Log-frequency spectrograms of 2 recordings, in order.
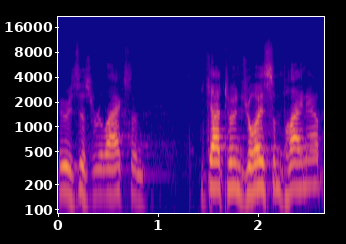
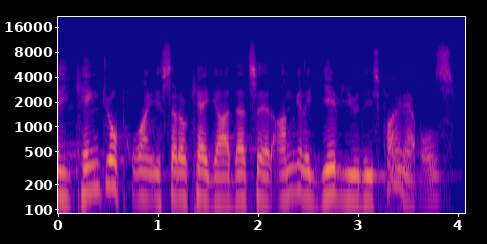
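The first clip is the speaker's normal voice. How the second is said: soft, sincere prayer to God, much softer; quiet surrender prayer; 7 semitones lower, 9 dB quieter, faster than usual. Retold or imitated. Missionary giving his pineapples to God, soft sincere prayer. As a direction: hand it over to God quietly, meaning it.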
